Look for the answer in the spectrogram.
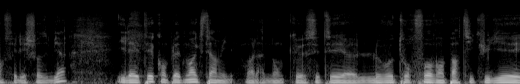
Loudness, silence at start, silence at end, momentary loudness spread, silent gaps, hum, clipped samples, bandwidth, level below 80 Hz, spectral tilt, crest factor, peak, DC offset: -27 LUFS; 0 s; 0 s; 8 LU; none; none; under 0.1%; 13 kHz; -38 dBFS; -7.5 dB/octave; 16 dB; -10 dBFS; under 0.1%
